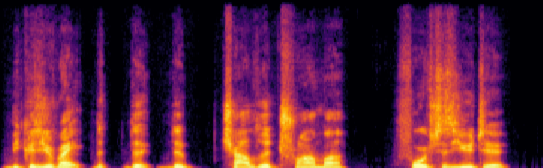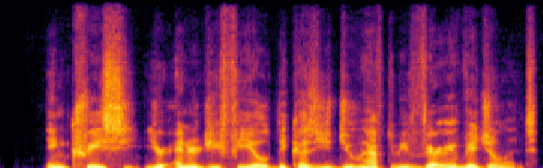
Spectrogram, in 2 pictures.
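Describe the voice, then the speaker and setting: A man's voice: mid-range voice, lively intonation, brisk, husky, no room sound, studio quality. Enthusiastic man hosting a podcast. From Connecticut, USA. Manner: enthusiastic, effusive, emphatic. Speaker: podcast host. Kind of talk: podcast interview.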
